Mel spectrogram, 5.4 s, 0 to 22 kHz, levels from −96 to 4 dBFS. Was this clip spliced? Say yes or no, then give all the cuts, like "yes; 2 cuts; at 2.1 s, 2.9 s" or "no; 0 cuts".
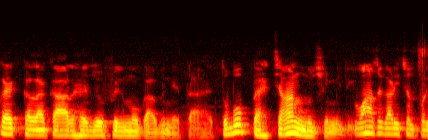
no; 0 cuts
